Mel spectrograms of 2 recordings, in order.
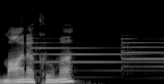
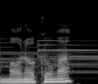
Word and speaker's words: Monokuma: what i mean right i've been pronouncing his name wrong the entire time monokuma not monokuma have been updated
